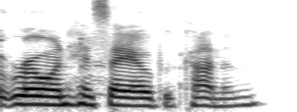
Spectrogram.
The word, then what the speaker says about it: Rowan Hisayo Buchanan: This book is Starling Days by Rowan Hisayo Buchanan? – Buchanan, yeah. – Buchanan. – Okay. Do you want to say that in one go so I don't butcher it? – So Rowan Hisayo Buchanan.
